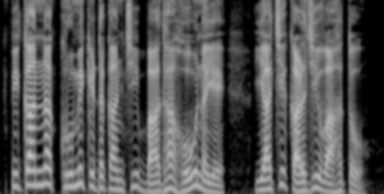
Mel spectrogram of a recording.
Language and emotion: Marathi, neutral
